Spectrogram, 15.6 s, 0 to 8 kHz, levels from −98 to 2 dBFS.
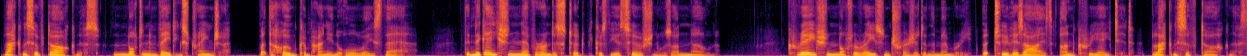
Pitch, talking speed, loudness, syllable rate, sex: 170 Hz, 130 wpm, -19 LUFS, 5.2 syllables/s, male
